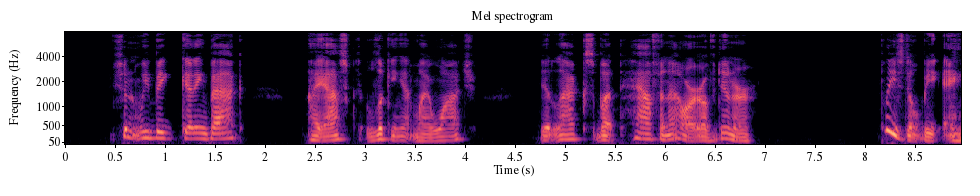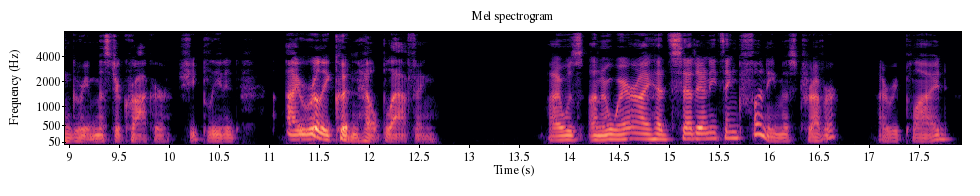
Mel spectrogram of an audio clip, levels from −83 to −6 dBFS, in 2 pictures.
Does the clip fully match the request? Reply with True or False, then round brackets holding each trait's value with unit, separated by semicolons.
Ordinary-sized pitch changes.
False (5.9 semitones)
